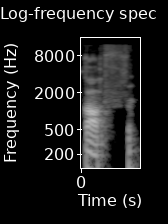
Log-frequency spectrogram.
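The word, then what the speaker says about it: قاف: point in the future that's the letter cough sounds like cough q-a-f off say that yeah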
